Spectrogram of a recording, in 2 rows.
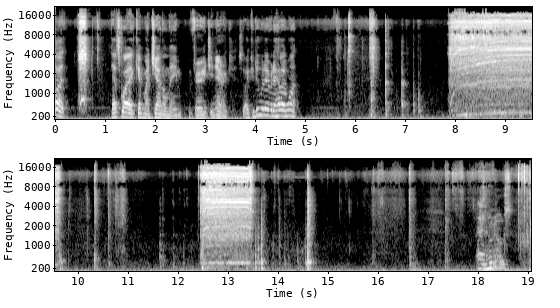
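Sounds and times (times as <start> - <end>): power drill whirring: 7.8 - 9.8, 12.4 - 13.6.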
